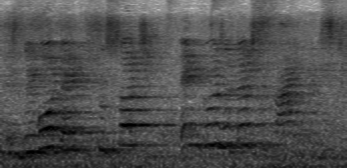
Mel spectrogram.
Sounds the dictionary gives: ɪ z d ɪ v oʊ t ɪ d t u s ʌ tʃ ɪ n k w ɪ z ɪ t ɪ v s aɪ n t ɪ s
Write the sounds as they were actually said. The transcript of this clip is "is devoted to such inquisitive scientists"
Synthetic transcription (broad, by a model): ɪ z d ɪ v oʊ t ɪ d t u s ʌ tʃ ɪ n k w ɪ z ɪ t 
